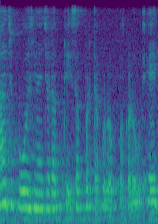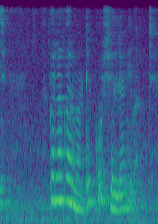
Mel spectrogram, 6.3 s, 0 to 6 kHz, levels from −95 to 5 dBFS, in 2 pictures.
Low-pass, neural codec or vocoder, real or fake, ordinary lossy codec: 5.4 kHz; none; real; none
